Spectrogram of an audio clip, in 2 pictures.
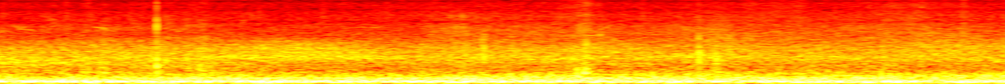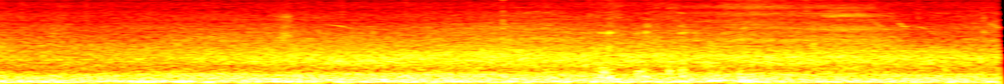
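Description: Steady low rumble of distant highway traffic, with a few faint clicks.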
